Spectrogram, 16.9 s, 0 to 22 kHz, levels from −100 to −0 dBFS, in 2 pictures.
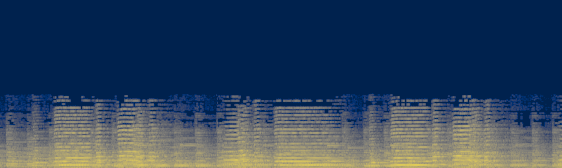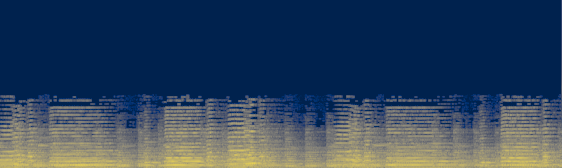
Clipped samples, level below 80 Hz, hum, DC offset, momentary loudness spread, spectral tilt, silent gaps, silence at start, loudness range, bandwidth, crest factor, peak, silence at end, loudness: under 0.1%; -50 dBFS; none; under 0.1%; 10 LU; -4.5 dB/octave; none; 0 s; 2 LU; 9.6 kHz; 16 dB; -2 dBFS; 0 s; -18 LUFS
